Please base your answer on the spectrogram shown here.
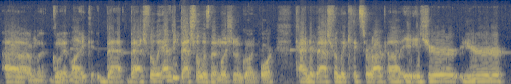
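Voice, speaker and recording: A man's voice: medium pitch, moderate pace, few pauses, low-quality recording. Hesitant man playing a tabletop game. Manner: hesitant, full of ums and restarts. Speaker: player. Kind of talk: casual tabletop play. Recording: faint background music.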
